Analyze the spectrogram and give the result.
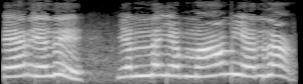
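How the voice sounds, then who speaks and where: Melodramatic cartoon aunt, voiced by a woman, wailing complaints, high-pitched. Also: little pitch movement, moderate pace, muffled recording, background noise. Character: wailing aunt, dramatic, fed-up daughter-in-law.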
